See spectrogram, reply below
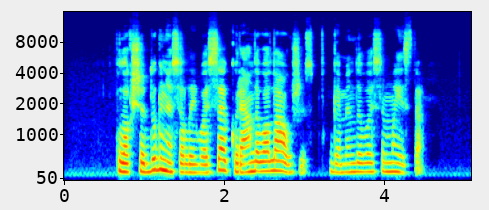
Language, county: Lithuanian, Telšiai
